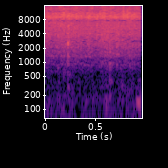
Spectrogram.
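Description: Onion frying in low-fat butter in a pan, a steady soft sizzle that carries through the whole second with no talking.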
